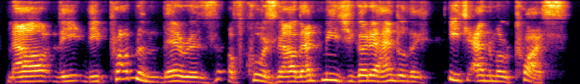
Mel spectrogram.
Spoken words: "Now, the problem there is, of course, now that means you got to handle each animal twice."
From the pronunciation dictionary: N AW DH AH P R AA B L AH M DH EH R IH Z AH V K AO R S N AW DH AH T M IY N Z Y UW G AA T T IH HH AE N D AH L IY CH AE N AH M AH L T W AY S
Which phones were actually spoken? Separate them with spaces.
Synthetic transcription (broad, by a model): N AW DH AH P R AA B L AH M DH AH R IH Z AH V K AO R S N AW DH AH T M IY N Z Y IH G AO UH T IH HH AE N D L IY CH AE N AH M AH L T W AY S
